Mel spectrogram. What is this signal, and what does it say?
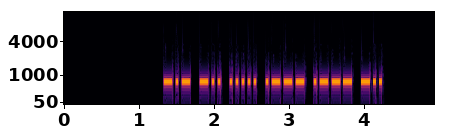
Morse code, heard as a keyed tone, about 30 wpm, 700 Hz. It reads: KD5JJD
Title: USA Call Signs Repeated 3x 30wpm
